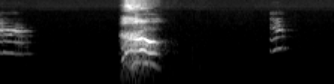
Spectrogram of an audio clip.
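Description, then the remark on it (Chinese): A person mimics a cat meowing in three short calls: a brief one, then a louder, longer, breathy meow, and a quick faint one after a pause, with no talking. “喵。 哎呀，不要赛博猫猫， 叫的不像。”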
